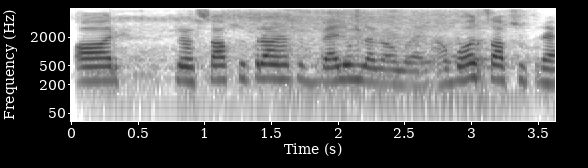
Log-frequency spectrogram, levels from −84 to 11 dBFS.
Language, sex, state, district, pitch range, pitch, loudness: Hindi, male, Bihar, Gaya, 220-255 Hz, 240 Hz, -18 LUFS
